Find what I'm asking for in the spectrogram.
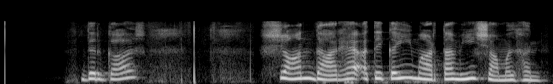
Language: Punjabi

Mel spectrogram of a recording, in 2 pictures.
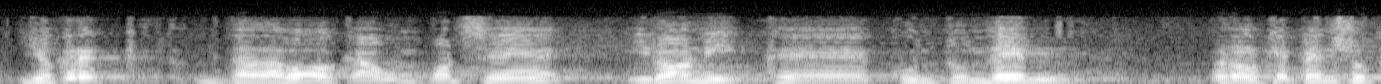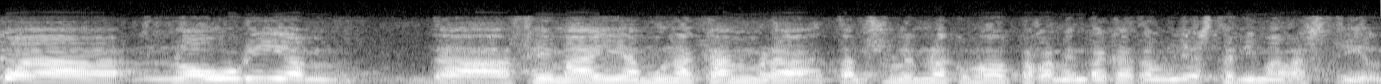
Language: Catalan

